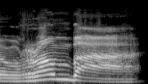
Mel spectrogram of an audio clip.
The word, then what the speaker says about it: Rumba: I gotta roll the R's. You gotta say it right. Oh my gosh, man. All right, so it's going to be... Let me say it with you. No, the Rumba Tropical Lounge.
